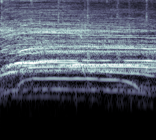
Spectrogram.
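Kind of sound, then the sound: crowd, crowd cheering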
